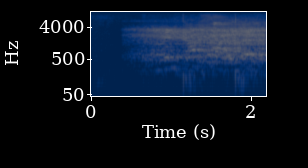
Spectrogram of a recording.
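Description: Basketball game sound in a hall fading in about half a second in: crowd noise with a ball bouncing on the court.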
